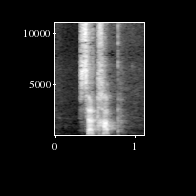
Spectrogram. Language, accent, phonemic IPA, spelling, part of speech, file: French, France, /sa.tʁap/, satrape, noun, LL-Q150 (fra)-satrape.wav
- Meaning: satrap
